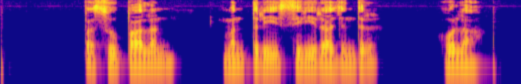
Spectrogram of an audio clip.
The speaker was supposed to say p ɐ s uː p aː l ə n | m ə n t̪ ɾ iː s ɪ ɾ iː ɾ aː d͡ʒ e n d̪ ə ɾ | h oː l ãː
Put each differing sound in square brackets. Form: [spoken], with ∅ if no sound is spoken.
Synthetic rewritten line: p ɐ s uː p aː l ə n | m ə n t̪ ɾ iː s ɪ ɾ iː ɾ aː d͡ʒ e n d̪ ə ɾ | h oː l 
